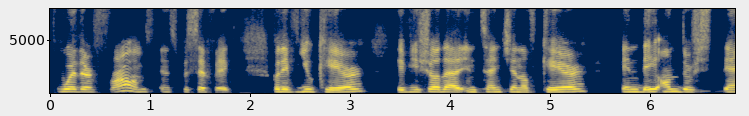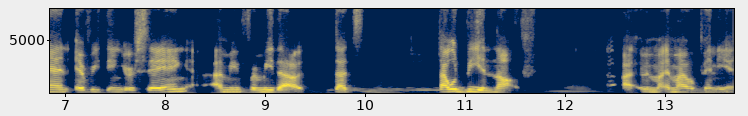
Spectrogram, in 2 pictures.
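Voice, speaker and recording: The recording sounds dry and close, with no echo. A woman talks at a moderate pace, stopping often for long pauses. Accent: Spanish. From Dominican Republic / New York. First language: Spanish. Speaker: advocate. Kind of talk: webinar discussion.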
